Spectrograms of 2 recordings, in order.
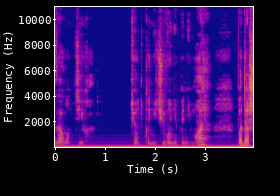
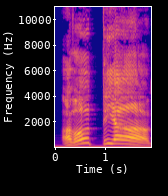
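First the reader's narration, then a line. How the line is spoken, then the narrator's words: Loud shout. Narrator (Russian): громко крикнул хозяин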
